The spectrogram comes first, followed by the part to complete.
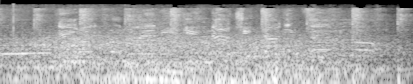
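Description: Street traffic, with cars and a scooter passing close, mixed with music and voices.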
